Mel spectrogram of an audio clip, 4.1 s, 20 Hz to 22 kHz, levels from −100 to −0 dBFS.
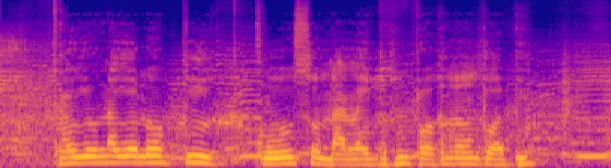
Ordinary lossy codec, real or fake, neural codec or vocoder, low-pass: none; fake; codec, 44.1 kHz, 1.7 kbps, Pupu-Codec; none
